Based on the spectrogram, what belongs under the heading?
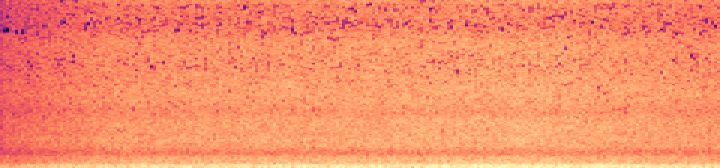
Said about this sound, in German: Das ist ein sehr leiser Ton, der ist knapp über der Hörschwelle. Das muss man natürlich individuell ausmessen, gerade bei Parkinson- und Alzheimer-Patienten.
